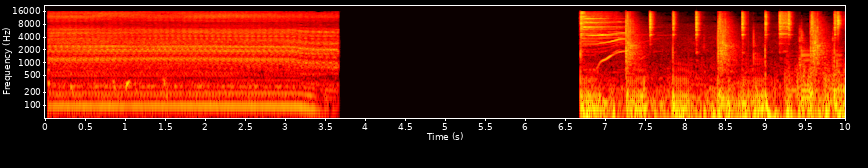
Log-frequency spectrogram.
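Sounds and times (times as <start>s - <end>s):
diesel taxi engine idling: 0.0s - 3.7s.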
